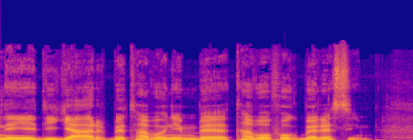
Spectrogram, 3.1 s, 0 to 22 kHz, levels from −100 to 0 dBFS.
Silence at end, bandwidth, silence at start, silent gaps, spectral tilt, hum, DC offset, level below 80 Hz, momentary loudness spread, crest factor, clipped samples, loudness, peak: 0.35 s; 15.5 kHz; 0 s; none; -5.5 dB/octave; none; under 0.1%; -36 dBFS; 5 LU; 12 dB; under 0.1%; -20 LUFS; -8 dBFS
